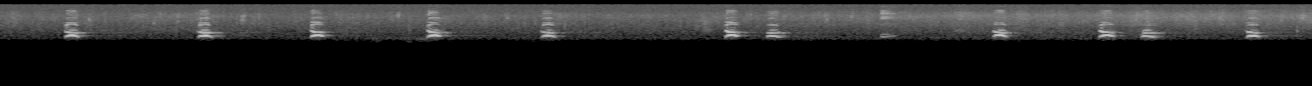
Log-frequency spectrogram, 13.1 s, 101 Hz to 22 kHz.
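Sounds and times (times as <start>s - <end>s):
background hiss: 0.0s - 13.1s
Eurasian bullfinch Pyrrhula pyrrhula piping whistled calls: 0.6s - 0.8s, 2.0s - 2.2s, 4.3s - 4.5s, 5.4s - 5.6s, 7.2s - 7.9s, 9.9s - 10.1s.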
